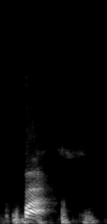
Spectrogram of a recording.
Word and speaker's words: pas: Y después entonces le agregamos el pa. Le estoy pronunciando mal. Es pa. La S no se pronuncia.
